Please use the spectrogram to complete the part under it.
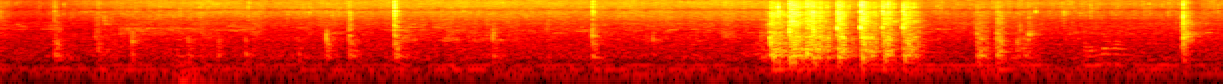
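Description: Masala fries in a pan and is stirred, a low sizzle broken by scattered ticks and scrapes, with a burst of loud, rapid clattering stirring midway and a few more later on.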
